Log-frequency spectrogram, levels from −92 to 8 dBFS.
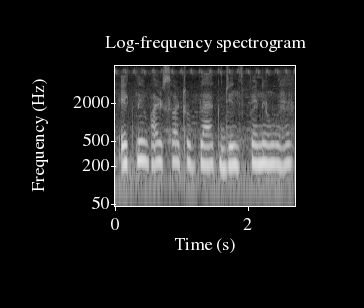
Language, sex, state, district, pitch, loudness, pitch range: Hindi, female, Bihar, Patna, 220 Hz, -14 LUFS, 210-225 Hz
